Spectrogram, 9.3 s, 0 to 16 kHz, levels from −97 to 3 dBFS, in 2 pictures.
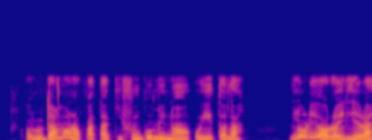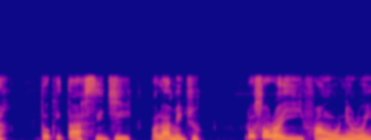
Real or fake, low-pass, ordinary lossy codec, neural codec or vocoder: real; 7.2 kHz; none; none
